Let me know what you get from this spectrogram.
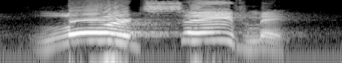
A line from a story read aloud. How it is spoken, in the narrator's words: beginning to sink, he cried, saying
